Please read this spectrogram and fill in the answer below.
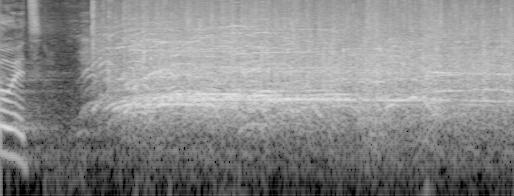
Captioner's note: audience cheers loudly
